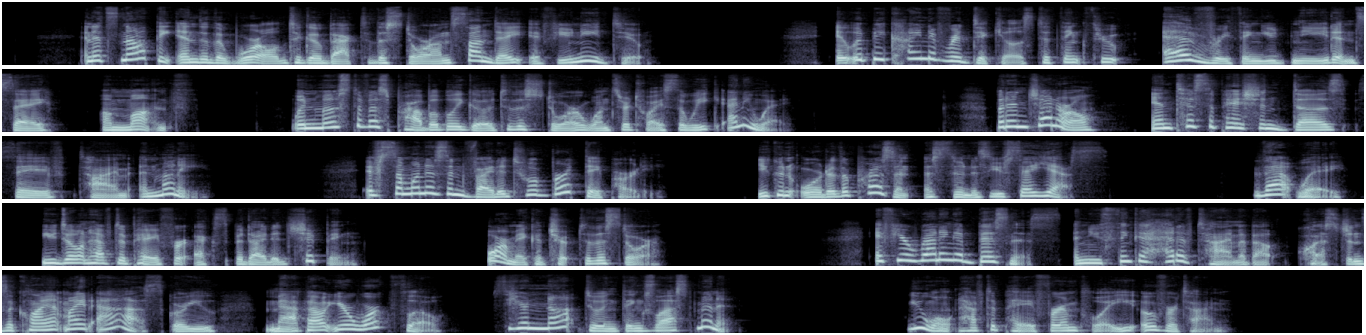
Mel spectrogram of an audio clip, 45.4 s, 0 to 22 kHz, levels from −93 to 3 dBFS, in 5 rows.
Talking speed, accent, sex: 175 wpm, American, female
